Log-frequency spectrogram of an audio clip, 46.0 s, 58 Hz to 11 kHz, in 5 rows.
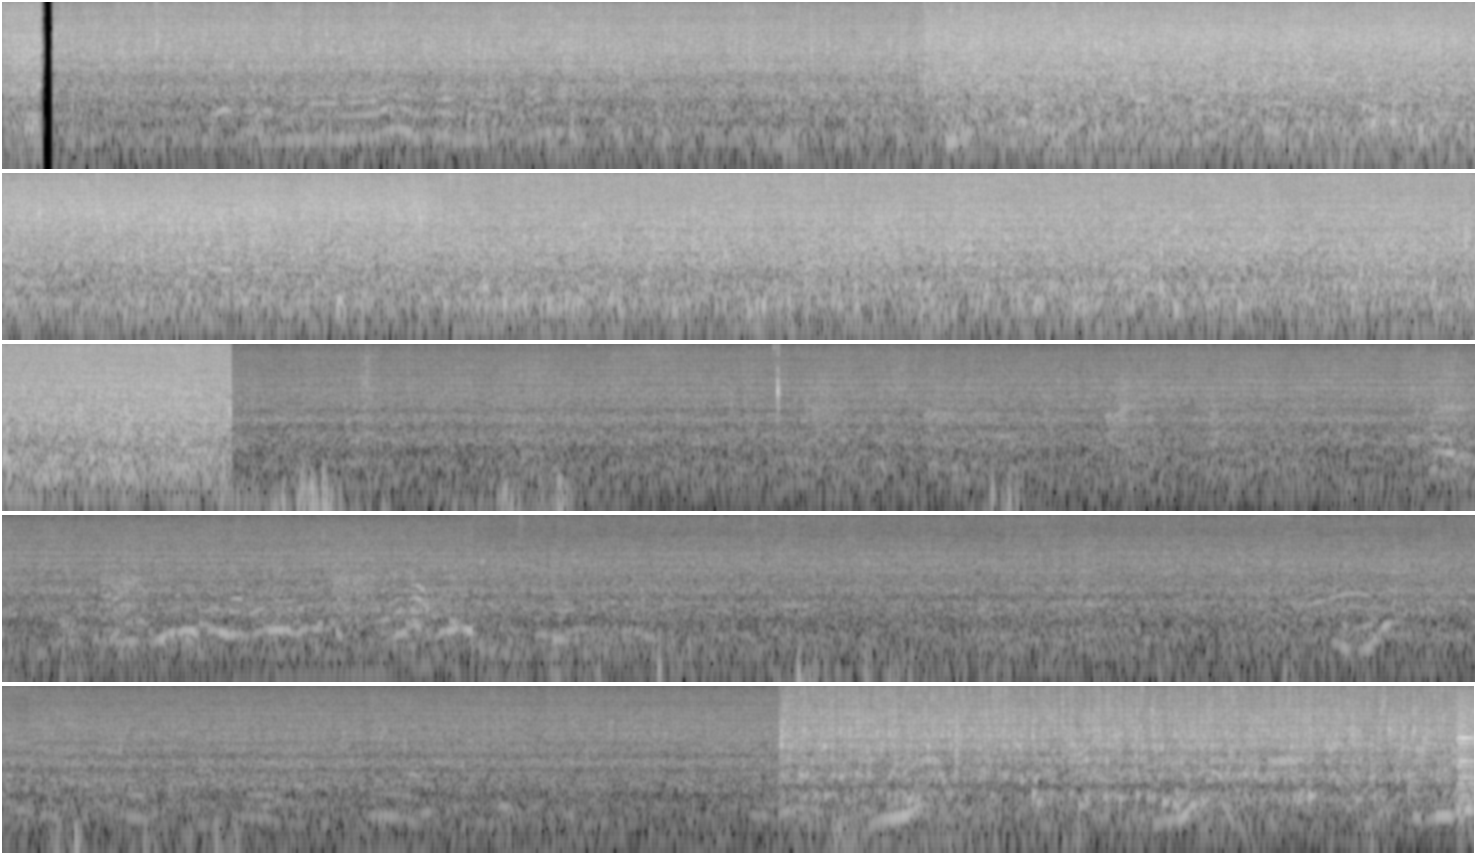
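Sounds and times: fountain water splashing: 0.0 - 20.0, 20.6 - 46.0.

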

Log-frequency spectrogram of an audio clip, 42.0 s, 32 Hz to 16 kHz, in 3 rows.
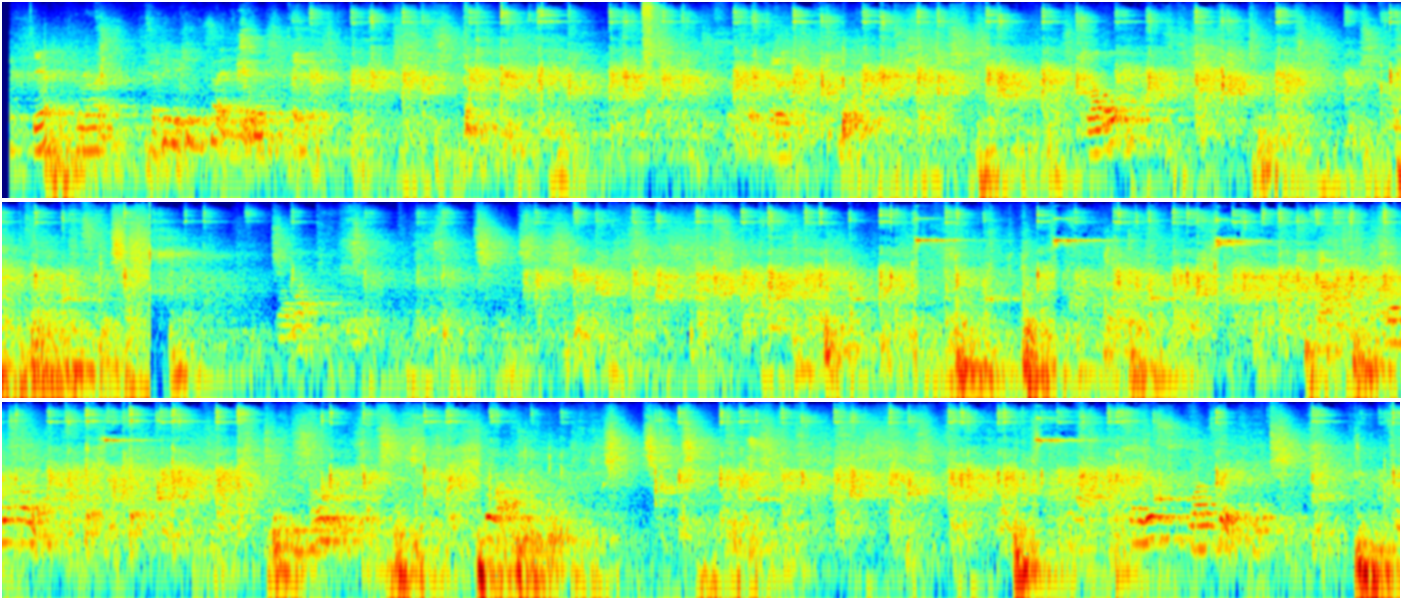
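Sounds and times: short high squeaks: 23.1 - 23.7, 24.4 - 25.1, 26.0 - 26.8, 28.9 - 29.5, 38.3 - 38.8
voices talking: 27.0 - 29.2.

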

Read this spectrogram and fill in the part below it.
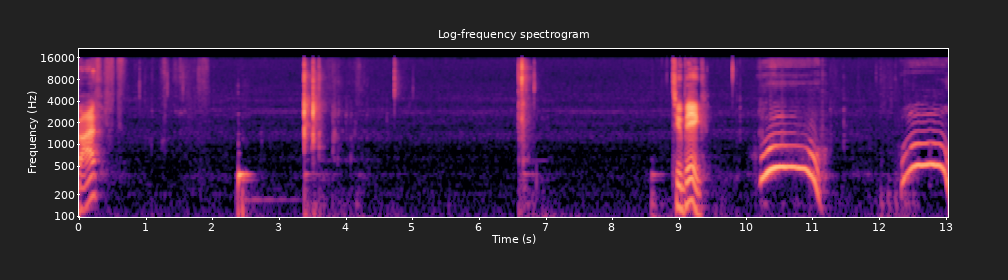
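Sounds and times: computer keyboard keystrokes: 3.4 - 3.9.

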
